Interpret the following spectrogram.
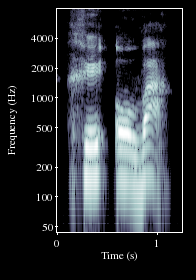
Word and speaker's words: Jehová: vocales jh W H Nosotros le pusimos una e y una a y pronunciamos Jehová la Iglesia Católica Perdón pusimos e o a Je va mientras que la iglesia católica puso una a y una e pronunciando javé o yavé no pero que dijimos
